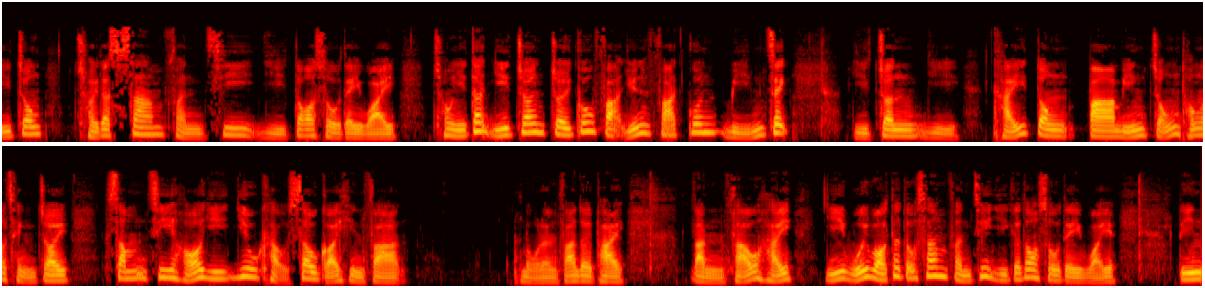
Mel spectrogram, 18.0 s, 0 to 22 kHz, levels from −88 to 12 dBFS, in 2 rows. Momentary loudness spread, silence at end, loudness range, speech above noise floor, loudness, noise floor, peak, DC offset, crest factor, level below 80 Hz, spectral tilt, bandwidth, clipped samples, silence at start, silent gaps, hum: 9 LU; 0 s; 3 LU; 47 dB; -30 LUFS; -77 dBFS; -8 dBFS; under 0.1%; 22 dB; -68 dBFS; -5.5 dB/octave; 11.5 kHz; under 0.1%; 0 s; none; none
